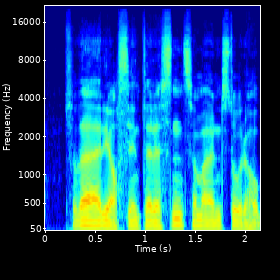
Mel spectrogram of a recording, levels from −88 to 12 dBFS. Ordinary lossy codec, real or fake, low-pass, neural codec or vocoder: Opus, 64 kbps; fake; 19.8 kHz; codec, 44.1 kHz, 7.8 kbps, Pupu-Codec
